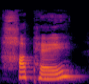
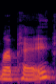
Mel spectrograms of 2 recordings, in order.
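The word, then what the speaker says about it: hapé: repay and then um apparently it's pronounced hape by them uh and by the indigenous but at rhythmia we called it repay so this is very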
